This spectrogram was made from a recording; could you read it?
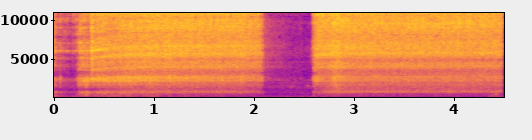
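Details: Pasquini Livia 90 espresso machine after grouphead water leak repair: strong, even steam wand hiss with one brief pause then steady restart; clean healthy steam flow, no leaks.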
